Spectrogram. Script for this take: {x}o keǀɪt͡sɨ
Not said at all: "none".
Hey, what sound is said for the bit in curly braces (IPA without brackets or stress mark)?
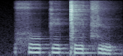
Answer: x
